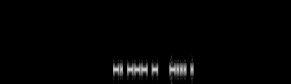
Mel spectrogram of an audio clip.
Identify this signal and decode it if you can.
Morse code, heard as a keyed tone, about 66 wpm, 700 Hz. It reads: NOT BE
